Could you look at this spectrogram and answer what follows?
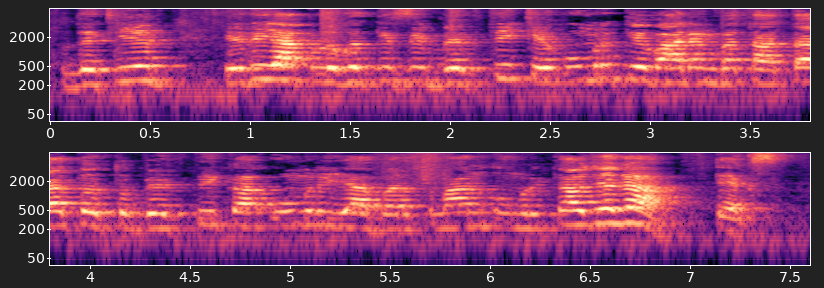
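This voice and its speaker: A young man in his twenties teaches math with a strikingly high voice. He keeps repeating each step and asking his students questions. He stands back from the mic in a roomy, echoing space. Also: flat delivery, moderate pace, fairly bright tone, distant mic, slight background noise. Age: 20s. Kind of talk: classroom-style lesson.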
